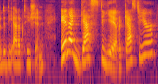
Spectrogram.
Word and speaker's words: Gasteyer: Gastier is how you say it.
